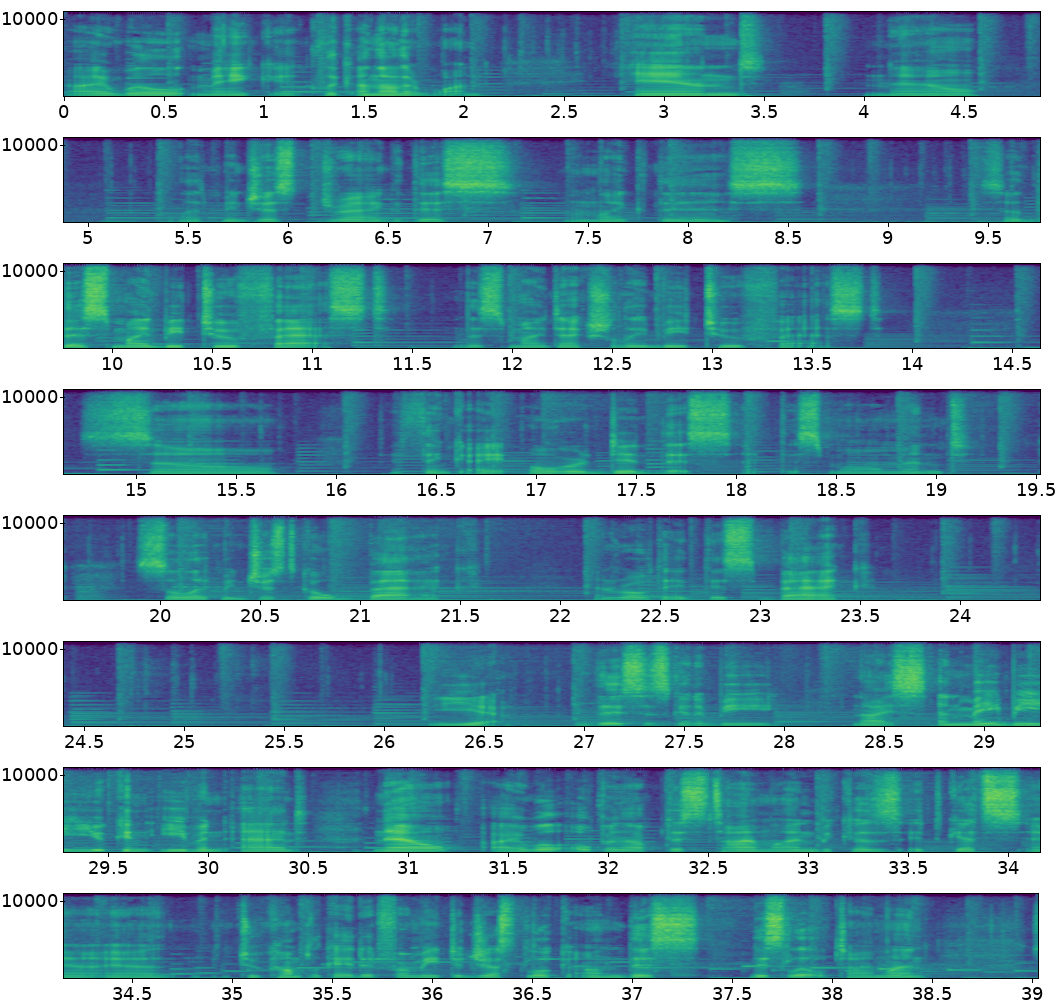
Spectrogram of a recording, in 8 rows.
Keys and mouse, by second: 1.4 click, 1.9 a, 4.2 click, 7.4 a, 7.9 f, 8.6 a, 9.7 f, 10.5 a, 12.0 g, 13.5 a, 15.2 g, 15.6 f, 16.2 a, 16.8 g, 18.3 a, 20.7 click, 23.9 f, 25.1 f, 26.5 a, 29.0 g, 31.8 shift+F3, 33.1 click, 33.8 alt+h, 34.9 click, 37.1 click, 38.9 click.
